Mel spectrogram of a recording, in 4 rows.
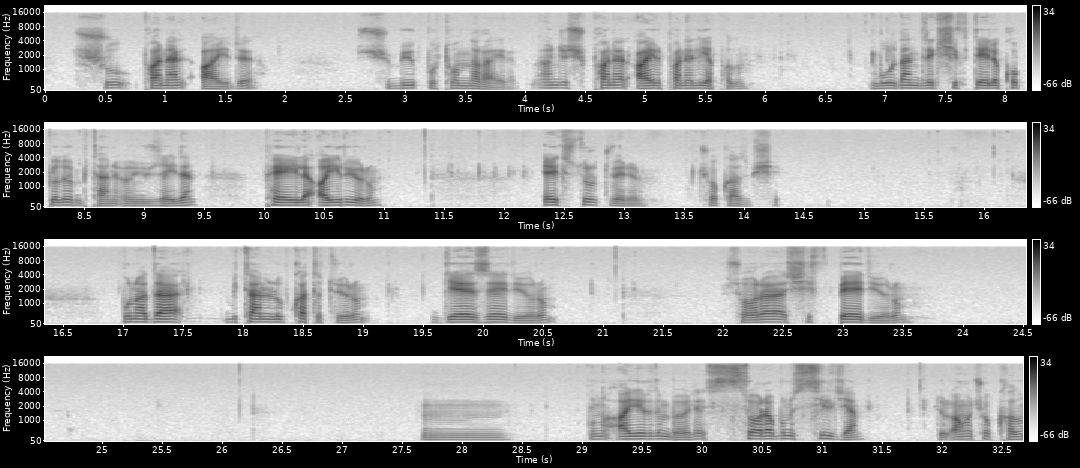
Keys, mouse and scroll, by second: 4.1 click, 5.1 ctrl+z, 5.7 Tab, 6.2 click, 6.9 shift+d, 10.3 p, 10.5 Tab, 10.7 click, 11.5 Tab, 11.8 a, 13.8-15.1 middle drag, 15.1 Tab, 15.5 click, 15.8 middle click, 16.1 click, 16.7 Tab, 17.4 ctrl+r, 19.2 g, 21.6 middle click, 22.5 ctrl+b, 29.3-30.8 shift+middle drag, 30.8 x, 31.9 ctrl+z, 32.3 middle click.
